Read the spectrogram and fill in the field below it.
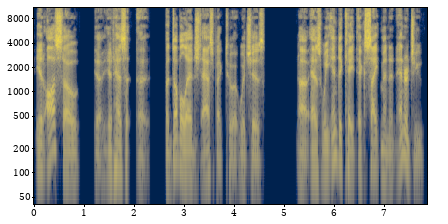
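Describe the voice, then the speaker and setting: A man speaking as a communication expert guest in an interview, explaining expressively and demonstrating pitch with his voice. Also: animated, normal speed, no echo, studio quality.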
